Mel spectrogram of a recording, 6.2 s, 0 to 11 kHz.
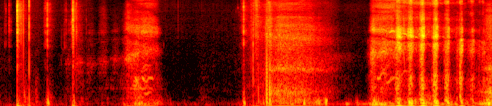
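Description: Parliament 100s cigarettes being passed and handled: a few sharp taps and clicks, then bursts of crinkly, papery rustling separated by a brief silence, ending in a longer stretch of crackling handling noise. No voices.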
